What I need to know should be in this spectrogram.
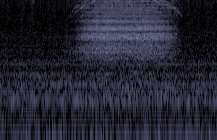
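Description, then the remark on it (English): A single slow, deep breath drawn in through the nose during a guided breathing exercise, a soft airy hiss that swells and fades over about a second, quiet with no talking. “Breathing in.”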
